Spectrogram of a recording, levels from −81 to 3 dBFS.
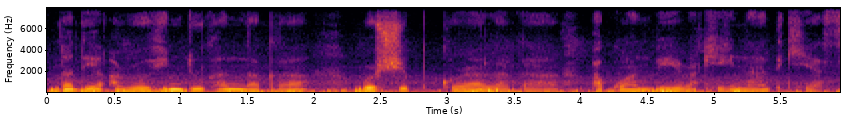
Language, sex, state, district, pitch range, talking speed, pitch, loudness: Nagamese, female, Nagaland, Dimapur, 140-165 Hz, 120 wpm, 155 Hz, -19 LUFS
